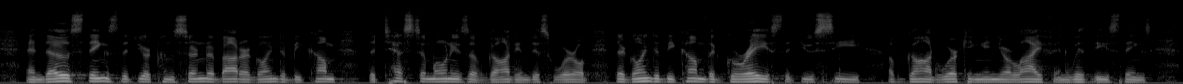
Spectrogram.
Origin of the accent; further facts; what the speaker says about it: United States; I'm an American in terms of my citizenship on earth.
